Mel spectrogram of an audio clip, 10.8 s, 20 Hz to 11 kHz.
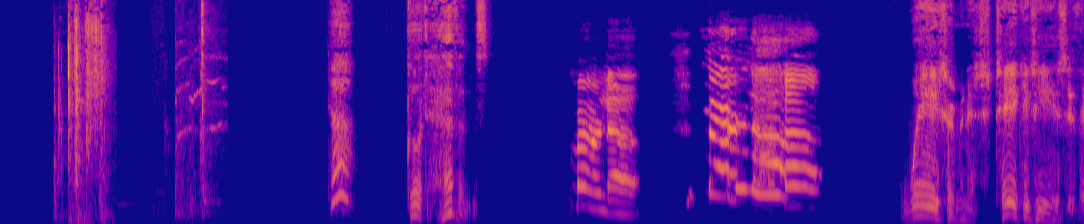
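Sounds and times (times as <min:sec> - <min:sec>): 
door creaking and scraping open: 0:00.5 - 0:02.4
speech: 0:04.1 - 0:05.0, 0:05.8 - 0:08.0, 0:09.0 - 0:10.8.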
